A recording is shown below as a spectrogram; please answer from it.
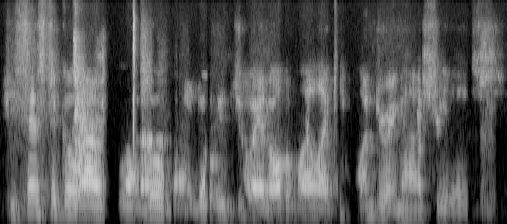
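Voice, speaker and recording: An actor playing a reluctant, grumbling bachelor at a poker game in a stage play. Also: male voice, fairly high pitch, fairly even intonation, a little fast, natural voice. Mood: glum, worried. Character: reluctant, anxious bachelor poker player devoted to mother. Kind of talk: stage play acting over a remote reading. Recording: muffled, faintly noisy home recording.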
